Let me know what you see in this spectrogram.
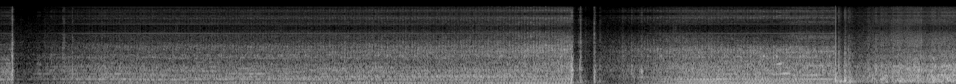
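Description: A fireworks display going off, a dense wash of noise with people's voices over it. The sound drops out briefly about six seconds in.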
